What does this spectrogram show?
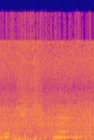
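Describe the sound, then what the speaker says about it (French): Wind gusting at a beach, a steady broad roar with buffeting microphone rumble that persists throughout, while someone talks over it. "J'espère qu'on entend bien parce que derrière il y a la plage, il y a le vent."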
